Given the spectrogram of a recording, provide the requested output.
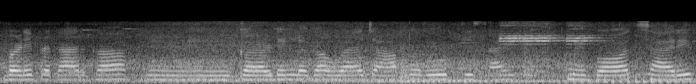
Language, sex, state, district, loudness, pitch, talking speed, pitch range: Hindi, female, Bihar, Kaimur, -16 LUFS, 215 Hz, 140 wpm, 210-220 Hz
